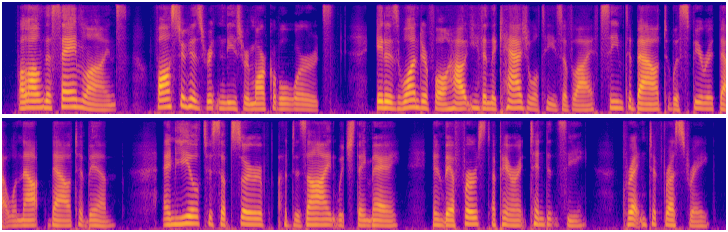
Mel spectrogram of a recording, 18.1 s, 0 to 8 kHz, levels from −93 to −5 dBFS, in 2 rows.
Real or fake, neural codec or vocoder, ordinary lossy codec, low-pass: fake; codec, 16 kHz, 1 kbps, FunCodec, trained on LibriTTS, 50 frames a second; MP3, 64 kbps; 7.2 kHz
